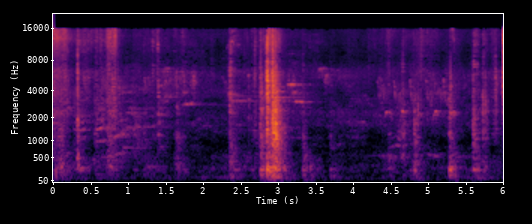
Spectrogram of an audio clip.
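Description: Scattered light knocks and scrapes of an air conditioner outdoor fan motor being handled and positioned against its sheet-metal mounting bracket, with one louder clunk about three seconds in.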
